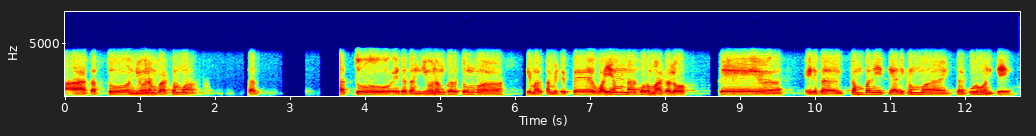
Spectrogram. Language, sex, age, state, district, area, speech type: Sanskrit, male, 18-30, Karnataka, Uttara Kannada, rural, conversation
